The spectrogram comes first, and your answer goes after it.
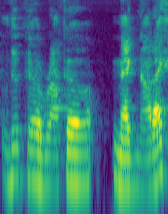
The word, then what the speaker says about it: Luka Rocco Magnotta: I promise to make a video about that Luca Rocco magnetic is how you pronounce his name because like I mean I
